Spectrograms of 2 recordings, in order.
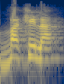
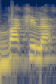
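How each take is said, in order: Both takes have the same delivery.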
